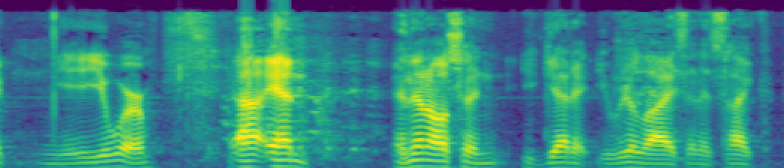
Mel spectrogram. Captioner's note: more chuckles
